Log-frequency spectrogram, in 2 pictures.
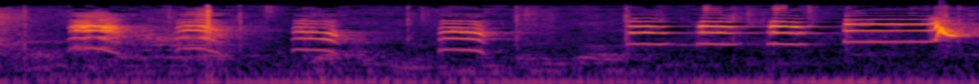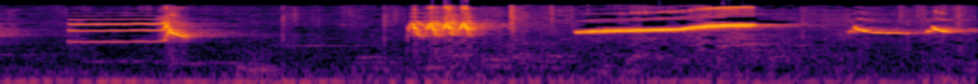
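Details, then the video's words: Asian pied starling singing loudly while being bathed: a lively run of harsh squawks, clipped harmonic notes and rich whistles, ending with a long rising whistle and buzzy flourishes. "KICAUANNYA KERAS SAMBIL MANDI || JALAK SUREN"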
